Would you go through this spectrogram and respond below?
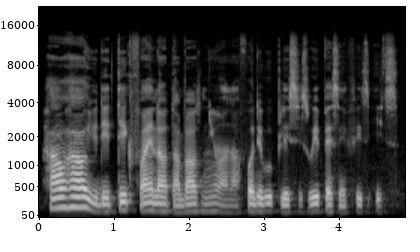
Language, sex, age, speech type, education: Nigerian Pidgin, male, 15-29, spontaneous, tertiary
